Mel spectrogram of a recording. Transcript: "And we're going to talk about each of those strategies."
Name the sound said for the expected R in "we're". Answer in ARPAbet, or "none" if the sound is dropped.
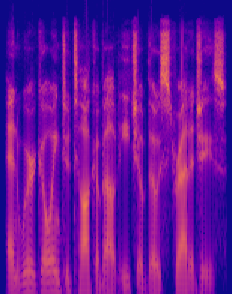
R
